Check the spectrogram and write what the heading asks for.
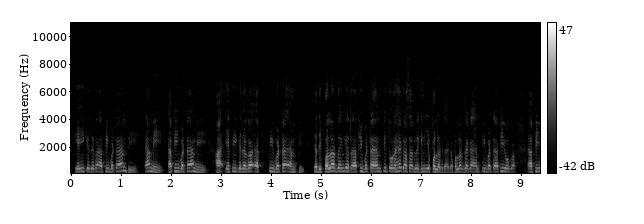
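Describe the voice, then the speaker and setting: A man's voice: sits high, muffled recording. A man teaching physics exam questions, teasing and scolding his students, sometimes answering for them. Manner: answers for students himself in their voice. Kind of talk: exam-prep lesson, question by question.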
